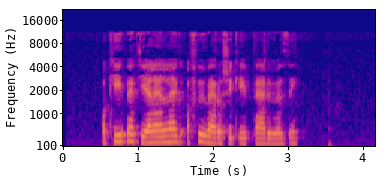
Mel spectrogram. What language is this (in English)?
Hungarian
